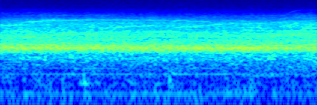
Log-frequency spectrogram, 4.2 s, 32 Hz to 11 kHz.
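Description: Football stadium crowd at a 1991 Tulane vs. Alabama college game cheering for a shutout, a steady, dense roar of many voices filling the whole stretch at even loudness.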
